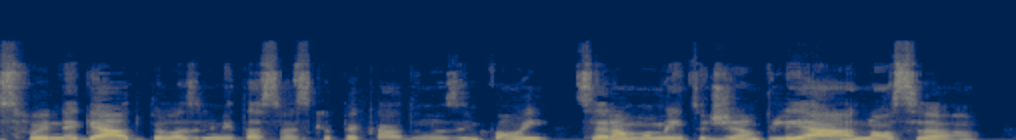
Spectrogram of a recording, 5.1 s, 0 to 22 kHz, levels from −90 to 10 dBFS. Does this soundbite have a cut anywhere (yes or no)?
yes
